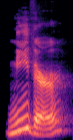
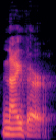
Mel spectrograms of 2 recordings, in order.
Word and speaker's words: neither: And the same thing with this word neither or neither. Either either.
